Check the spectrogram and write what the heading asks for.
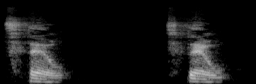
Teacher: meus lábios eles se fecham na pronúncia do u de céu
